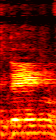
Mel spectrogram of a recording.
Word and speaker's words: Dane: to remember my name it's pronounced like the dog greed the Great Dane but I'm not a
